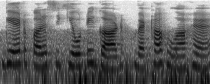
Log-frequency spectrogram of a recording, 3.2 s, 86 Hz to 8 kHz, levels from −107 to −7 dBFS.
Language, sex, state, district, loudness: Hindi, female, Punjab, Pathankot, -15 LUFS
